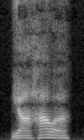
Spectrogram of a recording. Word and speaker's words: Yahowah: light bar or with the illumination of yahwah yahawah the proper pronunciation of the name of yaha our eloa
